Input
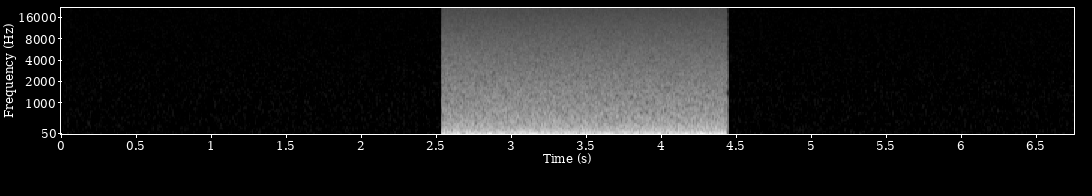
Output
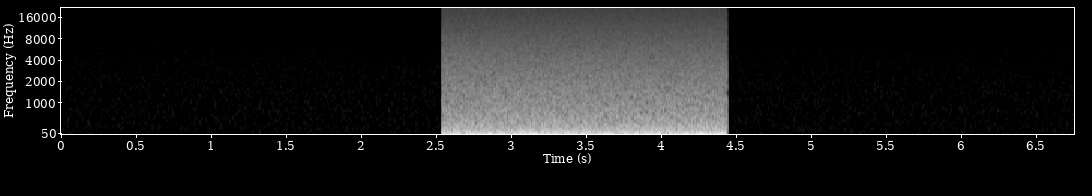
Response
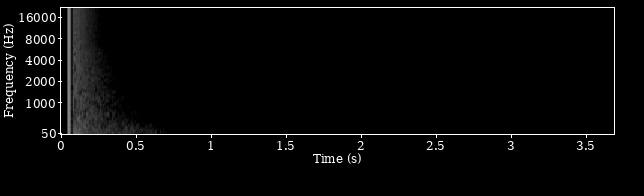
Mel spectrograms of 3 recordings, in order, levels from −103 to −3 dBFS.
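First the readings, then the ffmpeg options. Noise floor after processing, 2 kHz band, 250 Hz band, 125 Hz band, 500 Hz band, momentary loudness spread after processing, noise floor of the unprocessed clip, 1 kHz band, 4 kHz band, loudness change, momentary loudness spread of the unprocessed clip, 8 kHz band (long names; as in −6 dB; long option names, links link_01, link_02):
−85 dBFS, −0.5 dB, 0.0 dB, 0.0 dB, 0.0 dB, 5 LU, −82 dBFS, 0.0 dB, −1.0 dB, 0.0 dB, 5 LU, −2.5 dB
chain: -af "highshelf=frequency=5800:gain=-4"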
